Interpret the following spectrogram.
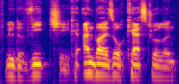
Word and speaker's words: Ludovici: the classical tradition as evidenced by the Soft C in the first word lud vichi and by his orchestral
